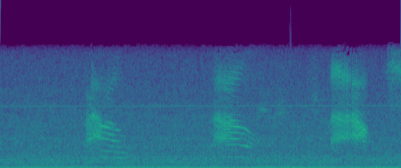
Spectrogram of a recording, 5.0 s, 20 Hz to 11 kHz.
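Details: Female domestic cat, said to be about 16 years old and to talk a lot, meowing indoors: three short, high, bent meows about one and a half seconds apart over a steady low hum.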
